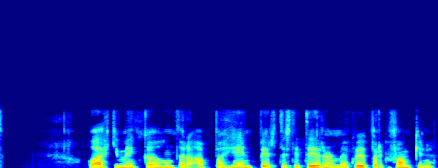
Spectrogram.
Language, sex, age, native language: Icelandic, female, 18-19, Icelandic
